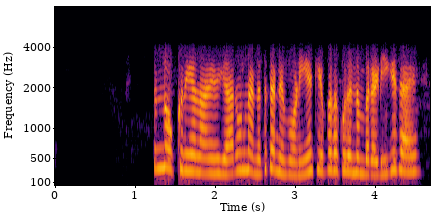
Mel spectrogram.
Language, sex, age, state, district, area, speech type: Dogri, female, 18-30, Jammu and Kashmir, Samba, rural, conversation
